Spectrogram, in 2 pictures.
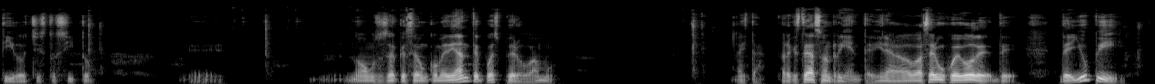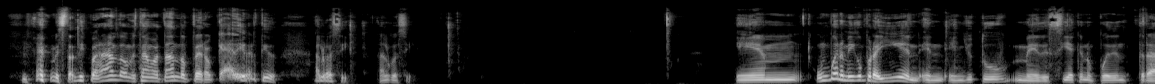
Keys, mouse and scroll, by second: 0.0 scroll down 1, 0.3-1.8 middle drag, 1.8-2.7 scroll up 1, 2.1 Tab, 2.7 middle click, 3.5 right click, 4.1 shift+right click, 4.7 shift+right click, 5.0 shift+right click, 6.1-8.2 drag, 8.1 Tab, 8.4 scroll down 1, 8.6-10.2 middle drag, 10.2-10.6 scroll up 1, 10.6 scroll down 1, 11.4-11.9 scroll down 1, 11.9-12.9 middle drag, 12.9-13.2 scroll up 1, 13.3 scroll down 1, 13.6-14.9 shift+middle drag, 14.9-15.5 scroll up 1, 15.5-16.3 middle drag, 16.3 Tab, 16.6 middle click, 17.2 a, 17.4-18.6 middle drag, 18.6 scroll down 1, 18.9-19.3 scroll up 1, 19.4-20.7 middle drag, 21.3 right click, 21.6 middle click, 22.2 Escape, 22.6 middle click.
